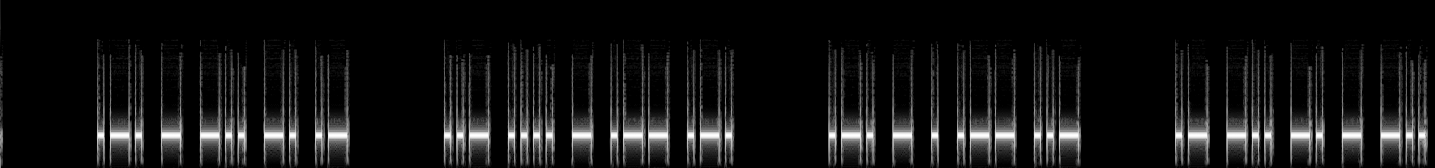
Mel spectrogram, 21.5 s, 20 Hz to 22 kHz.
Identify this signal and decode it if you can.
Morse code, heard as a keyed tone, about 13 wpm, 800 Hz. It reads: RTDNA UHTWR RTEWU ADNTD
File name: CW / DET / 1 3 1500C S C 12wpm 2750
